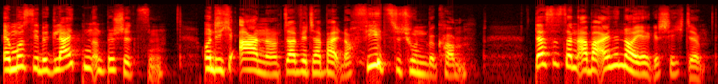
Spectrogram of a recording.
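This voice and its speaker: A woman's voice: a little high, lively intonation, moderate pace, fairly bright tone. A woman playing a cheerful, capable archangel who narrates a Nativity audio play in plain, youthful storytelling. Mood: storytelling, assured.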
